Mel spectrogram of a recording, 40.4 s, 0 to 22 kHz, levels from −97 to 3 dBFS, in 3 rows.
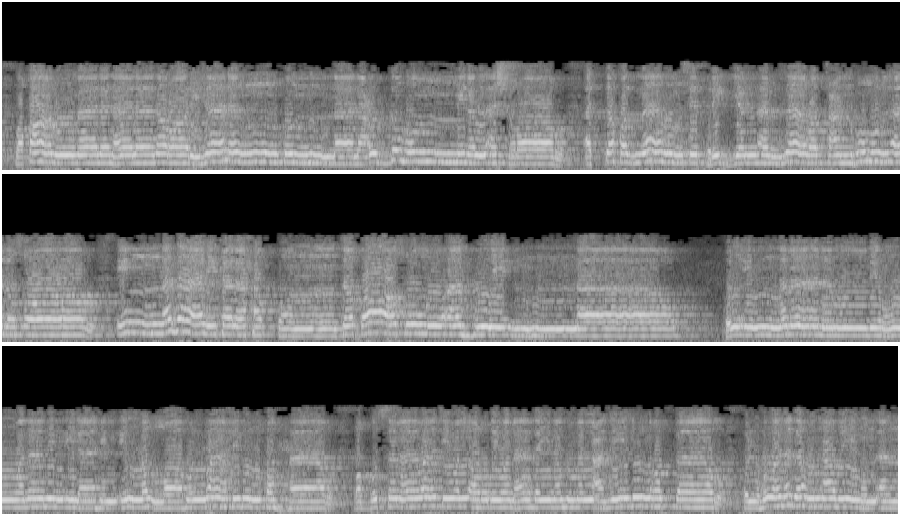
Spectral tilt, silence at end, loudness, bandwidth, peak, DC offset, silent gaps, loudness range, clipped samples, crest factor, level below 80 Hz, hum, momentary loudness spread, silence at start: -7.5 dB/octave; 0 s; -18 LUFS; 5.2 kHz; -8 dBFS; under 0.1%; none; 2 LU; under 0.1%; 10 dB; -46 dBFS; none; 4 LU; 0 s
